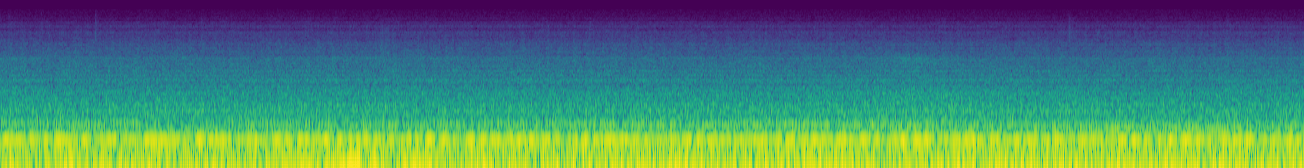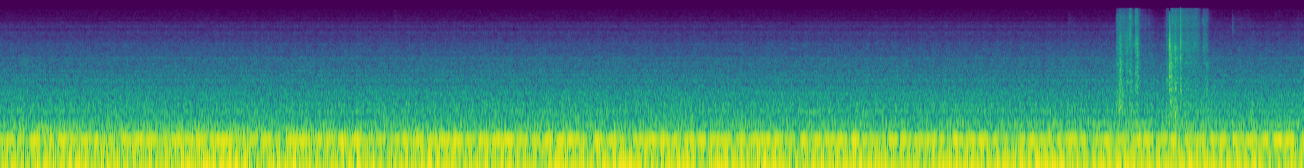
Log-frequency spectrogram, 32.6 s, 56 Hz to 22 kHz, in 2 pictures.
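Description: A 1-ton truck's engine idling steadily, a low even hum heard from inside the cab while the truck waits in traffic.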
